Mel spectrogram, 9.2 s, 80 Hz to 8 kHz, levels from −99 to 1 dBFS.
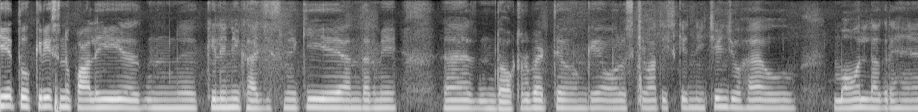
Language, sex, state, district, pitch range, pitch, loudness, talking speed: Hindi, male, Bihar, Madhepura, 155-165 Hz, 160 Hz, -19 LUFS, 175 wpm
